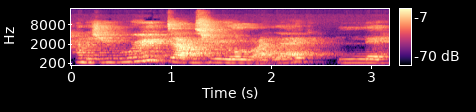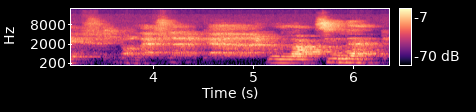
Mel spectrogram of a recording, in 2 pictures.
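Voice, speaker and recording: A woman's voice: fairly high pitch, steady tone, slow, a little hiss or hum. Slightly breathless woman guiding a yoga class. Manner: gentle, encouraging instructions with breath cues, light self-mocking asides. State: slightly out of breath while moving. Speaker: yoga instructor. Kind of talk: guided yoga class cueing. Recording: echoey room, mic set at a distance.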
